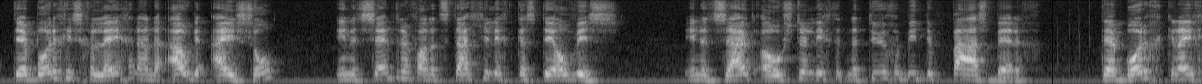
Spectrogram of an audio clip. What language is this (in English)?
Dutch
